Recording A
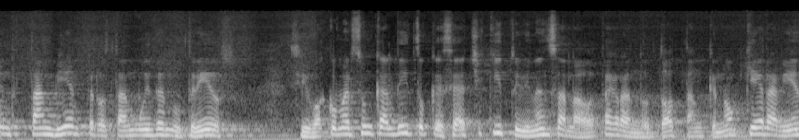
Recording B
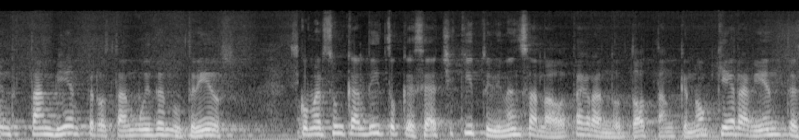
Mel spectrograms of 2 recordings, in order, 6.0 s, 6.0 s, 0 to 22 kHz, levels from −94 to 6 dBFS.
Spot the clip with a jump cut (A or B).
B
